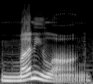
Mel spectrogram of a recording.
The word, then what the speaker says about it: Muni Long: She rebrands as Mooney Long, pronounced money long.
